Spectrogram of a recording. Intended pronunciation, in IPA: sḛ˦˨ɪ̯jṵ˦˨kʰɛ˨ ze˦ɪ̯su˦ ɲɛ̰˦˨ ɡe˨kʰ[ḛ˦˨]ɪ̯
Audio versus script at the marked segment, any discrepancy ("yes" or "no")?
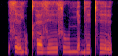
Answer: no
